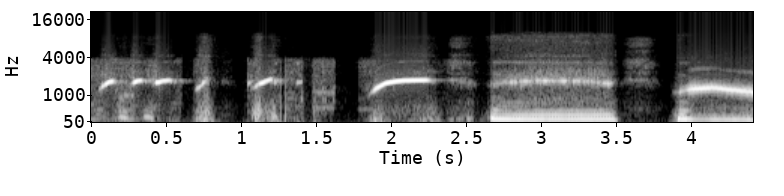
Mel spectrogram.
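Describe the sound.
Someone whistles a short melody, then whistles and hums together, a high clear tone riding over a low buzzing hum in long sustained notes, fairly loud, with no talking.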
